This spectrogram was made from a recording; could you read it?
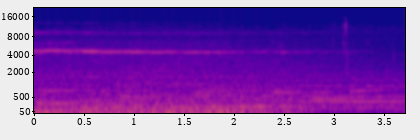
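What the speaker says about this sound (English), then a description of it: "Is the main campus's train." A train arriving at the main campus in Trails of Cold Steel 4, a steady loud rumble of rolling wheels with a thin high squeal of wheels on rails running throughout.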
